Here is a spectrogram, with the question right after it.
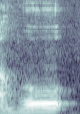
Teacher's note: واو ساکن ہو جائے گی اور یہ واو مدہ بن جائے گا، ایک الف کی مقدار کے برابر لمبا کریں گے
